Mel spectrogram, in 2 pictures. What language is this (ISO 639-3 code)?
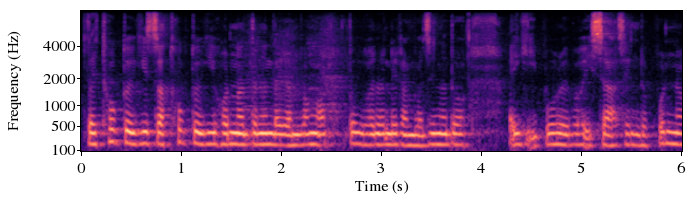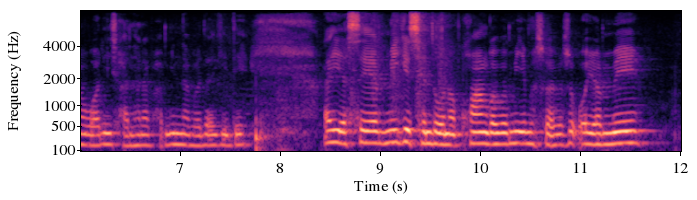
mni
